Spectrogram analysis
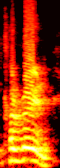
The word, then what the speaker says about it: Caorunn: of the things that we'll talk about so pronunciation karoon you can see it straight away this is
